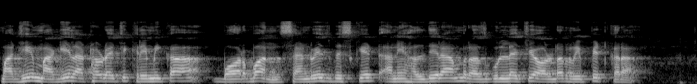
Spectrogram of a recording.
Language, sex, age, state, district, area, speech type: Marathi, male, 30-45, Maharashtra, Amravati, rural, read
